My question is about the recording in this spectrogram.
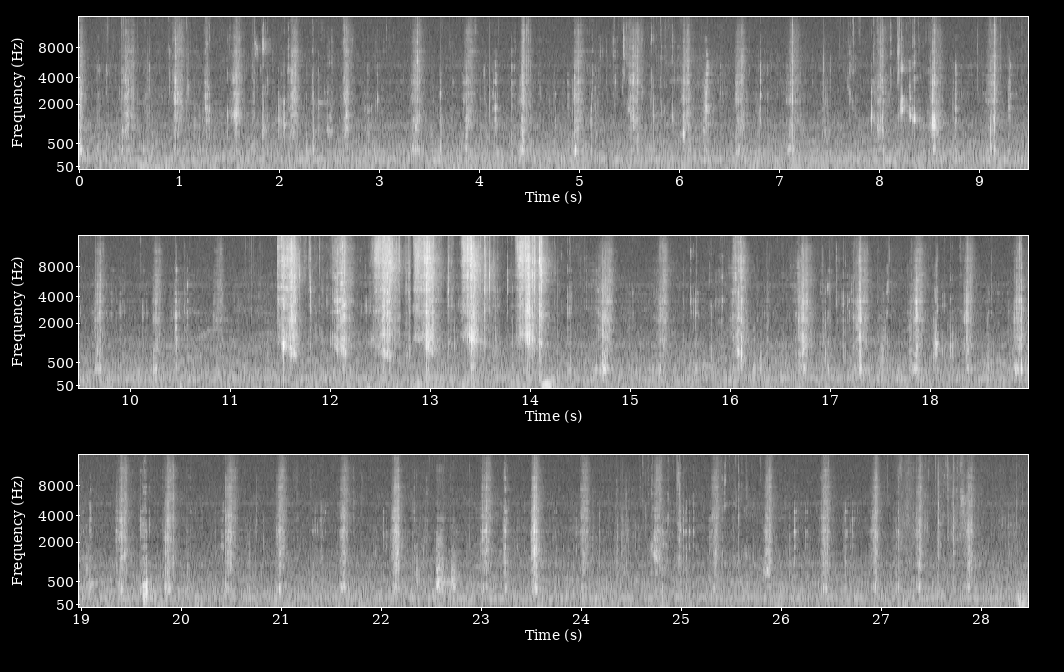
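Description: Crunching and chewing of a raw green onion stalk (Korean daepa): a steady run of crisp crunches, with a burst of loud, sharp bites about halfway through.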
